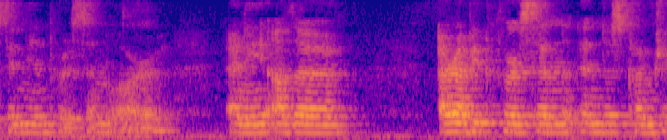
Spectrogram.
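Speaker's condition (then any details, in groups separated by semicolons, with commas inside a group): No condition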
